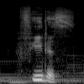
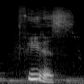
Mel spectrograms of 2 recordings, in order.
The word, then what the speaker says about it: fetus: at the phonetic spelling further you will see that the letter u takes a swa sound and the letter s at the end of the word is a regular sounding s so the right way to say this word is fetus again fetus this is the fifth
